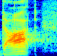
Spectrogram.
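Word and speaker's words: Daat: They in Kabbalah, for example, because I already mentioned it, they call it dot, D-A-A-T, I think they pronounce it.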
